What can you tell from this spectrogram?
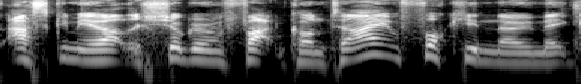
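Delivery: usual speaking voice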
